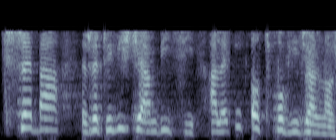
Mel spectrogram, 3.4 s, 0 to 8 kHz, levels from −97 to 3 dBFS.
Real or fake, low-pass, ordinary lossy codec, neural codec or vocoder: fake; 7.2 kHz; AAC, 16 kbps; vocoder, 44.1 kHz, 80 mel bands, Vocos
